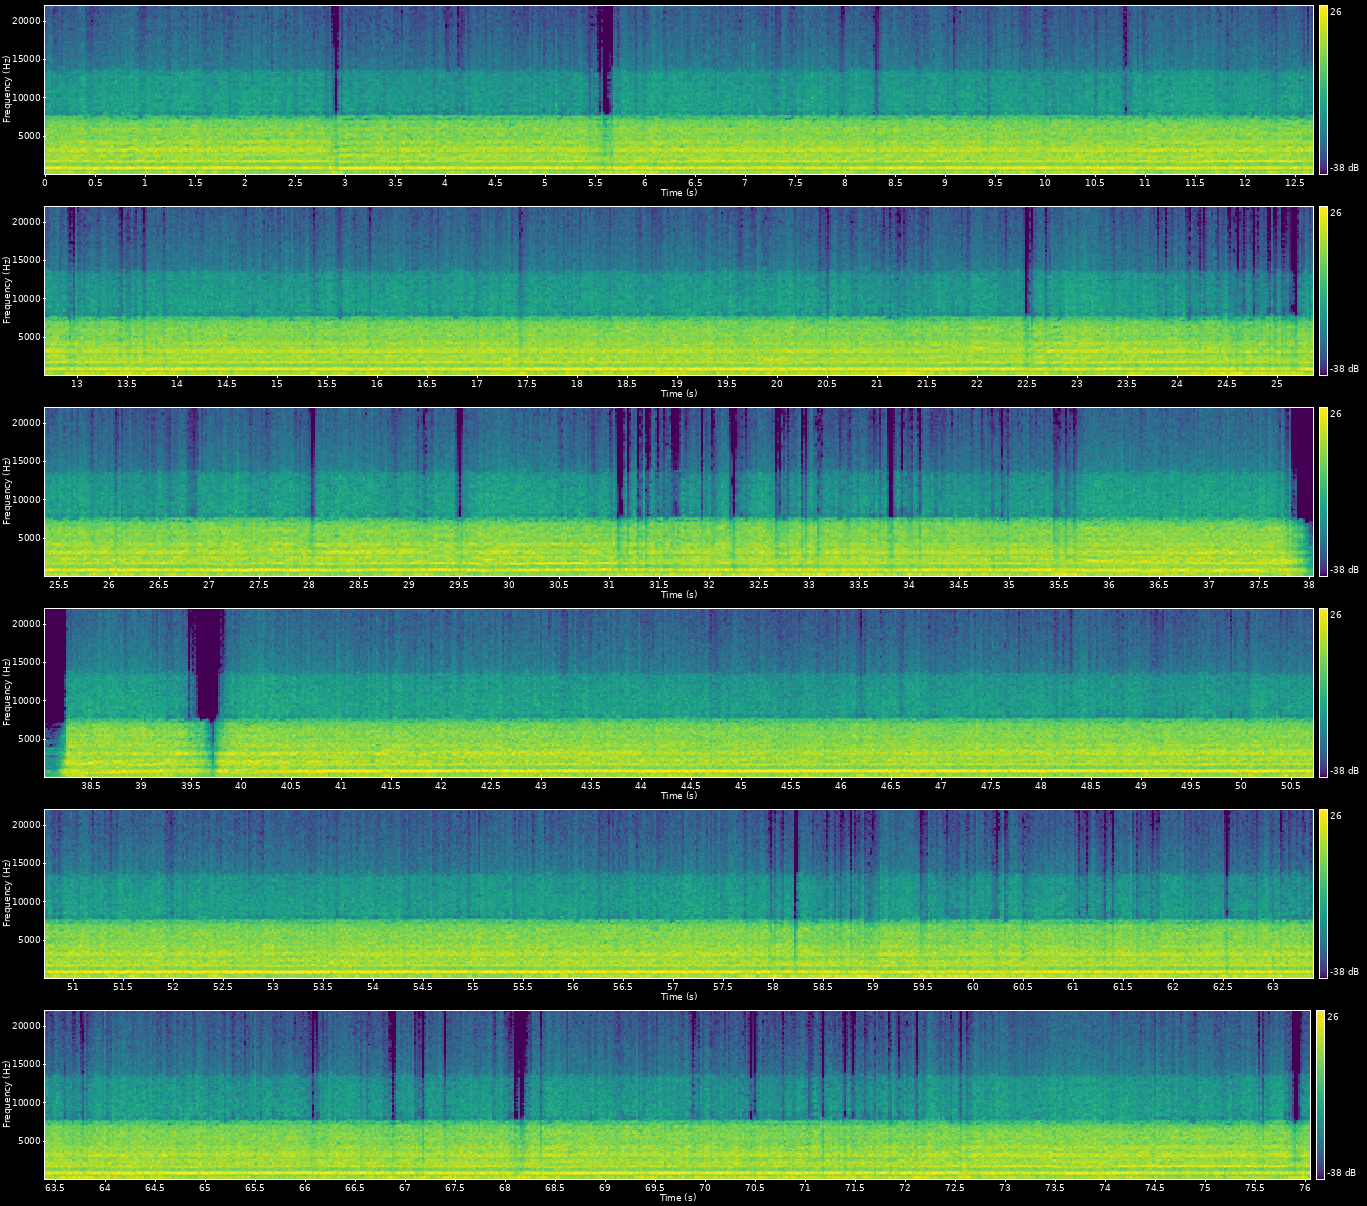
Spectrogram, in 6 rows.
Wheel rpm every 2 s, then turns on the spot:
230, 230, 230, 230, 230, 230, 230, 240, 230, 230, 230, 220, 230, 220, 230, 230, 230, 230, 170, 100, 170, 220, 230, 230, 240, 230, 220, 230, 230, 230, 230, 230, 230, 230, 230, 230, 230, 230.
38-40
